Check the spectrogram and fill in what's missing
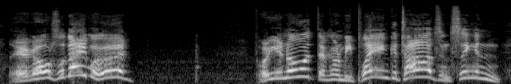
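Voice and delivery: mock conservative neighbour wailing about lefties moving in. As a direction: panic about the new neighbours, loudly.

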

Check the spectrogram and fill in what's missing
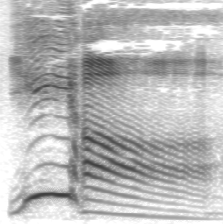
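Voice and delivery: drawn-out cowboy holler; yeehaw. Acted. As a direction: whoop it like a rodeo cowboy. Host's rodeo call.

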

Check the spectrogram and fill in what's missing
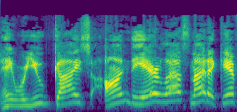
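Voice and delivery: lightly voiced high question; a hint of a puzzled listener; imitating listener. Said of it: "Sasha, though, said".

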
